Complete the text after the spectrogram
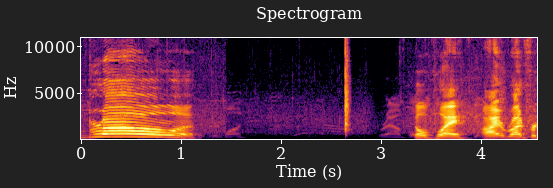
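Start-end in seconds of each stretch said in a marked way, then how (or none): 0.1-1.1 high, loud drawn-out cry of disbelief; one long, loud wail; stunned outcry. Real, not acted. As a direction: cry out in amazement. Reaction to a stunning play.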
